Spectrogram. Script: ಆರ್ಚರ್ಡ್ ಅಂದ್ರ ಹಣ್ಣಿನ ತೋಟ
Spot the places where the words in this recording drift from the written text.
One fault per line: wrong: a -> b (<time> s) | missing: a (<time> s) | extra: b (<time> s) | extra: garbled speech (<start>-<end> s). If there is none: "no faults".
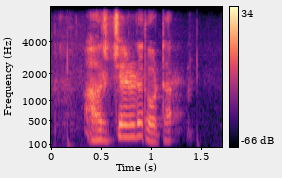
missing: ಅಂದ್ರ ಹಣ್ಣಿನ (0.9 s)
